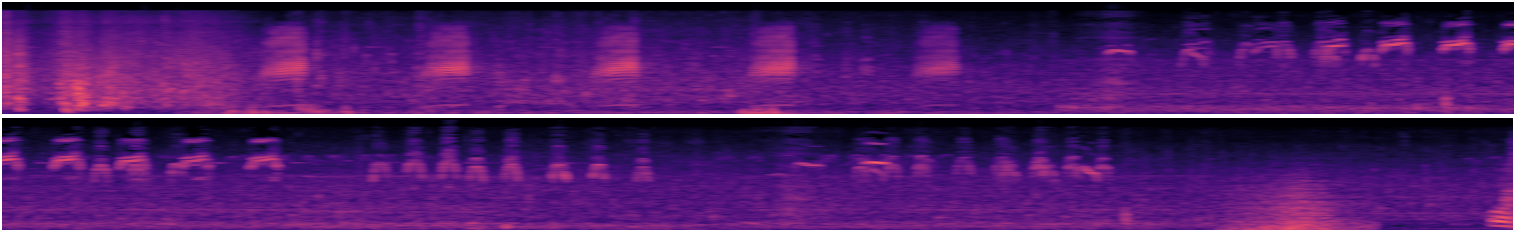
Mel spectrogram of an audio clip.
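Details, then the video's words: Little ducks peep in quick, high, irregular series among a few louder, broader calls, over noisy handling sounds. "صوت البط الصغير صوت البش بطوط جميلة"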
